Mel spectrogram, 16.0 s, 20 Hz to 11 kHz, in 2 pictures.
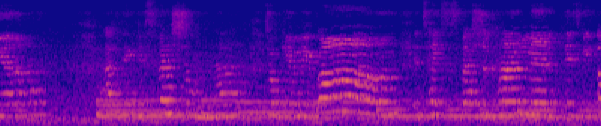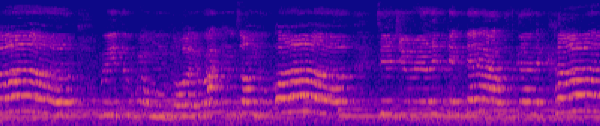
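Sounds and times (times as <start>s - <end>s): woman singing pop song: 0.0s - 16.0s.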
